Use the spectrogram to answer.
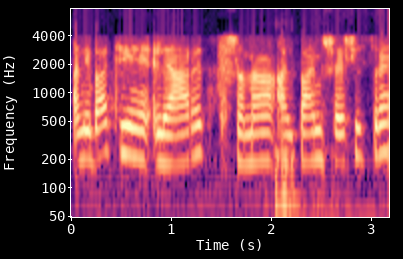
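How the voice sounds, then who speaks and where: The speaker has a Ukrainian accent. Noticeable background noise runs underneath. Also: woman. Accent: Ukrainian accent in Hebrew. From Ukraine. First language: Ukrainian or Russian (speaking Hebrew). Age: 30s. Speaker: caregiver for Holocaust survivors. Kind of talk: radio interview. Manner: halting non-native Hebrew.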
